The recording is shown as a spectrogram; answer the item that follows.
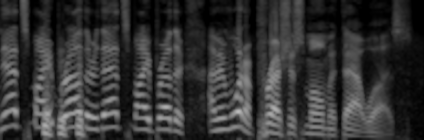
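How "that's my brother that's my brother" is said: play-acted, very high, tearful, overcome yell. Recounting a player's family reaction, imitating his sister yelling. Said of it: "and she's yelling".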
